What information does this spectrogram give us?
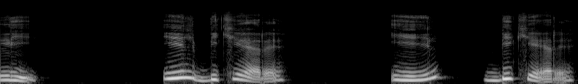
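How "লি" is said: "লি" for Italian gli, with the g left silent. Shown as a demonstration. Teacher shows how gli sounds, "লি" with a silent g. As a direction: say "লি", no hard g. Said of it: "তো এখানে উচ্চারণ হবে লি".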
